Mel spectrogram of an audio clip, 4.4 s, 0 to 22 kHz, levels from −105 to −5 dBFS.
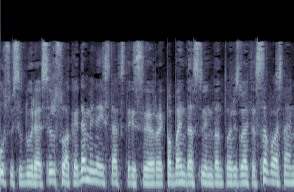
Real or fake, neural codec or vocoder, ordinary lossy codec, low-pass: fake; vocoder, 44.1 kHz, 128 mel bands, Pupu-Vocoder; AAC, 32 kbps; 9.9 kHz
